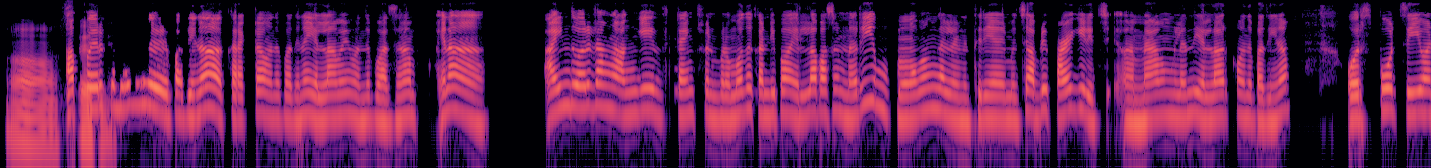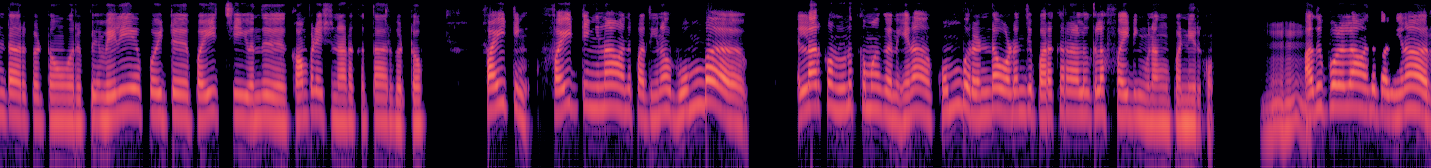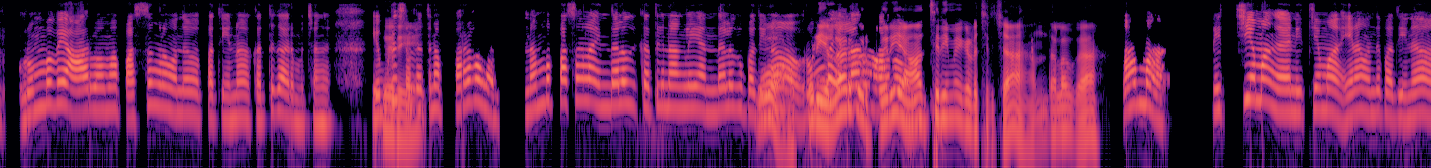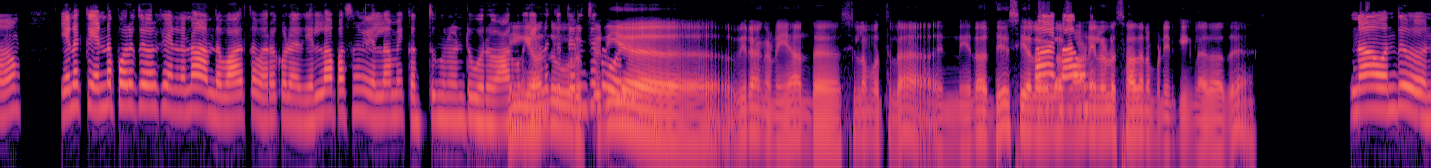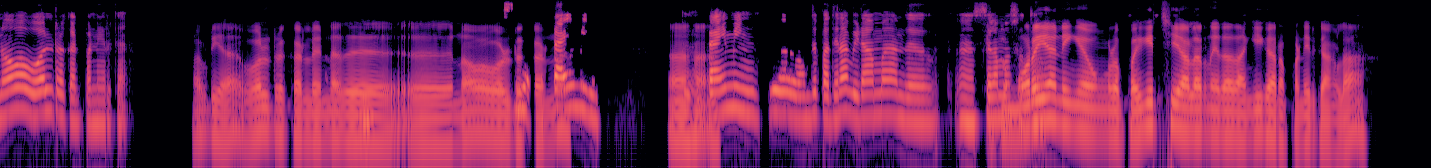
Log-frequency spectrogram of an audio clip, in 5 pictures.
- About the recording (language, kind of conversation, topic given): Tamil, podcast, உங்கள் கலை அடையாளம் எப்படி உருவானது?
- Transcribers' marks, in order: in English: "ஸ்போர்ட்ஸ் ஈவென்ட்டா"; in English: "காம்படிஷன்"; in English: "ஃபைட்டிங் ஃபைட்டிங்லாம்"; in English: "ஃபைட்டிங்"; tapping; unintelligible speech; in English: "நோவா வேர்ல்ட் ரெக்கார்ட்"; in English: "வேர்ல்ட் ரெக்கார்ட்ல"; other noise; in English: "நோவா வேர்ல்ட் ரெக்கார்ட்ன்னா"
